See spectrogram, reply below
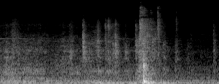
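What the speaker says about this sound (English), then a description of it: "you do have to take these little doors to open and close your room" A small sliding door of a cheap Bangkok hotel room slides and bumps shut, a brief close rumble with one sharp knock, near and fairly loud, no talking.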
